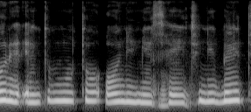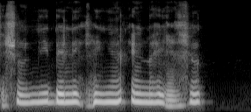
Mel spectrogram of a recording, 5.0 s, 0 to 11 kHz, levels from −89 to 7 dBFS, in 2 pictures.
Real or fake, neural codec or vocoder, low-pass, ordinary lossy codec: fake; autoencoder, 22.05 kHz, a latent of 192 numbers a frame, VITS, trained on one speaker; none; none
